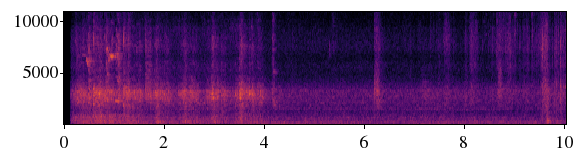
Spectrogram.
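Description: Machinery running in a fan-motor winding workshop: a steady low hum under a loud hissing clatter that drops away about four seconds in, with a few sharp knocks, one about six seconds in and one near the end.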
